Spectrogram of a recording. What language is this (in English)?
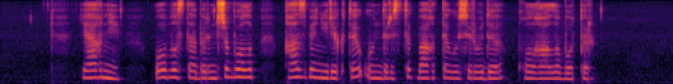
Kazakh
